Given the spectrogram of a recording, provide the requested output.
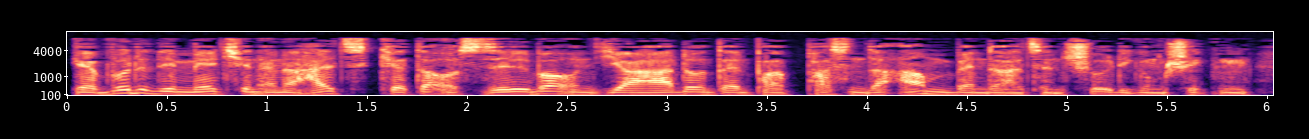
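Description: A male audiobook narrator with a low, husky voice, reading in a measured, even way. The recording is dry and slightly dull, with no room sound. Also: no room sound. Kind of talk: scripted narration.

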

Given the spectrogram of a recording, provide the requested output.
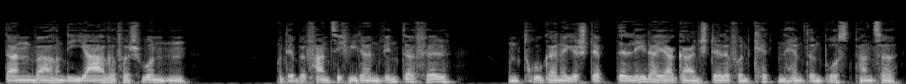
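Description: Man, audiobook narration, steady measured pace, husky, slightly dull lo-fi recording. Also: low voice, no echo.

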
